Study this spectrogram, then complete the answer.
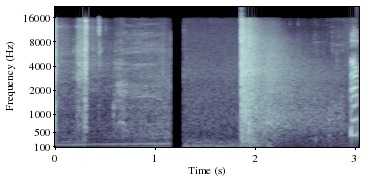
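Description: Gunshots fired at a target outdoors, two sharp loud cracks about a second apart, the first following a short silence and the second trailing a brief ringing decay.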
